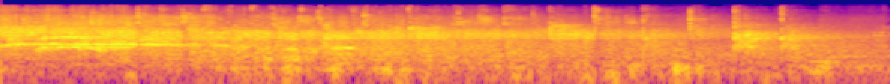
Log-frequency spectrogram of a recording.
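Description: A crowd claps in a dense, steady round of applause that holds for several seconds, with sharp individual claps popping out, then gradually thins toward the end.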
